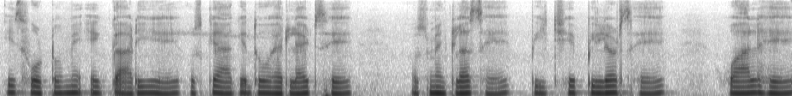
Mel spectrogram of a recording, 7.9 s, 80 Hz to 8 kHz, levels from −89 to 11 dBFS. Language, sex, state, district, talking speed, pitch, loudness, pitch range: Hindi, female, Maharashtra, Washim, 145 wpm, 145 Hz, -16 LUFS, 140-150 Hz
